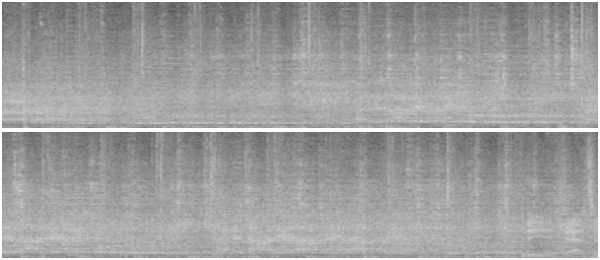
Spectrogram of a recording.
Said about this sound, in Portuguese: e a torcida gremista vai fazendo a festa aqui na arena.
